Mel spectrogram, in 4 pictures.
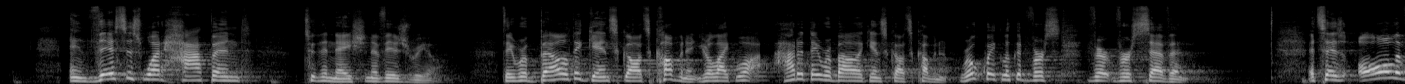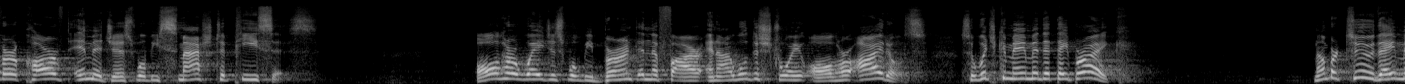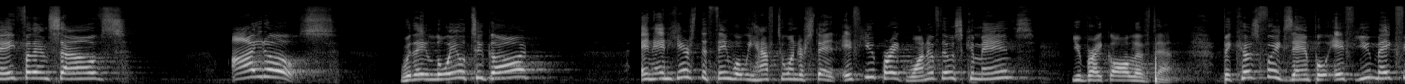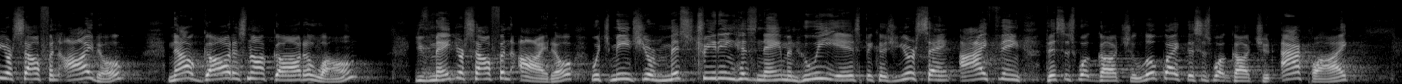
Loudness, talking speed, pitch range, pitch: -23 LUFS, 160 wpm, 190-265 Hz, 225 Hz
